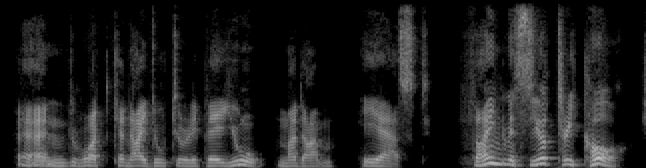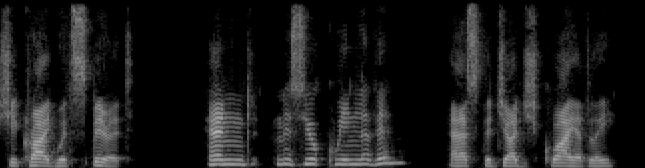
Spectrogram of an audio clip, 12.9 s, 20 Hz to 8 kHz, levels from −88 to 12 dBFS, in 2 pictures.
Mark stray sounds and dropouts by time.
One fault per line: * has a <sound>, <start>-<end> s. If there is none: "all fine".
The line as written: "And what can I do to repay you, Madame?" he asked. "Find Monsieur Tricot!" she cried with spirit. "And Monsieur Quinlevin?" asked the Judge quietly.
all fine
